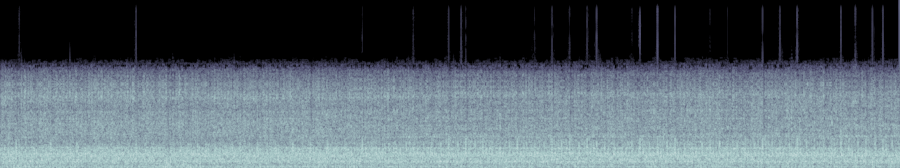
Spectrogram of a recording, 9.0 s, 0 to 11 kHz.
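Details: Ford 302 cu in V8 idling with dull, uneven intermittent knock under steady rumble; owner suspected loose rocker arm, two mechanics diagnosed harmless piston slap.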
